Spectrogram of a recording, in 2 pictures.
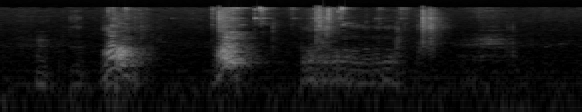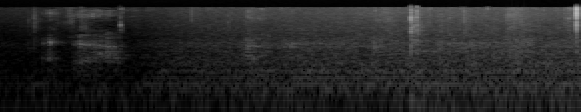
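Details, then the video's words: A Cocker Spaniel gives two sharp, loud barks, reacting to a mini drone, followed by softer muffled sounds and background noise. "cocker spaniel barking"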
